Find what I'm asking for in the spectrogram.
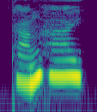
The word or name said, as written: tháng hai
